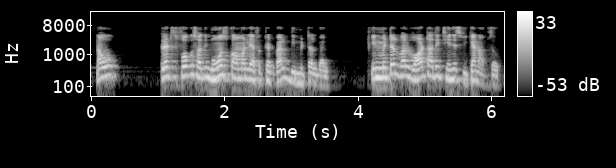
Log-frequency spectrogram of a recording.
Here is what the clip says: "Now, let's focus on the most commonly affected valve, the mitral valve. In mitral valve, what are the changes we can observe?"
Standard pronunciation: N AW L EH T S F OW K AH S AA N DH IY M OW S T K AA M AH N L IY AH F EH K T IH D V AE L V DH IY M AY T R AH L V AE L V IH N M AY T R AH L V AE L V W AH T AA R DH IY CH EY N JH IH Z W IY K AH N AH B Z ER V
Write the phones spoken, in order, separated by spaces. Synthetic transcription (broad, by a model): N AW L EH T S F OW K AH S AA N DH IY M OW S T K AA M AH N L IY AH F EH K T IH D V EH L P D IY M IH T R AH L V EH L P IH N M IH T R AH L V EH L V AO T AA R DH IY CH EY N JH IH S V IY K AH N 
